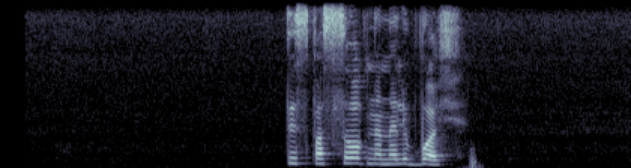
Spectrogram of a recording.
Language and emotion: Russian, positive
